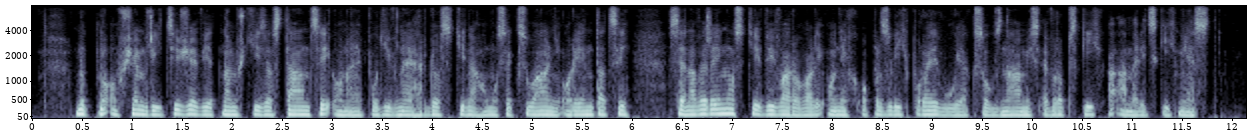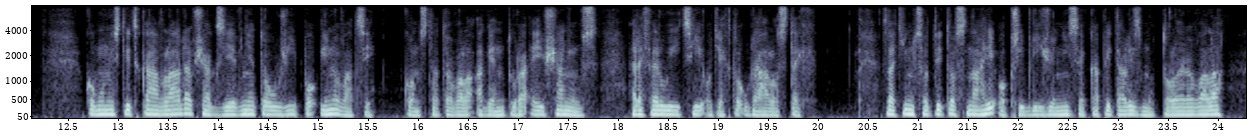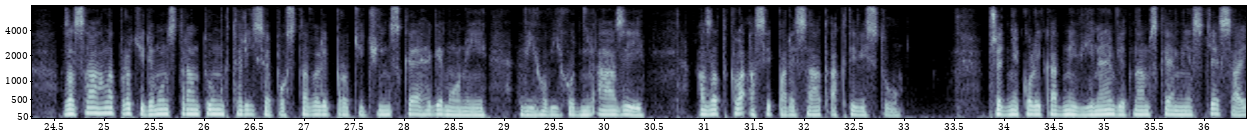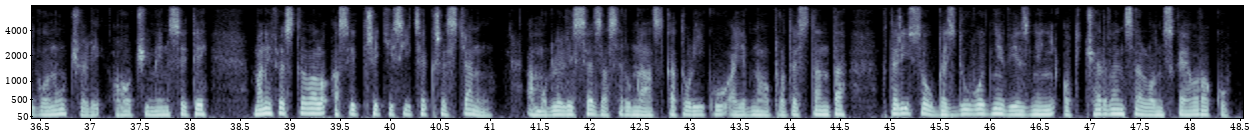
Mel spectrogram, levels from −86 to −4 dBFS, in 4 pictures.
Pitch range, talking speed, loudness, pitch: 95-115 Hz, 125 wpm, -22 LUFS, 105 Hz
